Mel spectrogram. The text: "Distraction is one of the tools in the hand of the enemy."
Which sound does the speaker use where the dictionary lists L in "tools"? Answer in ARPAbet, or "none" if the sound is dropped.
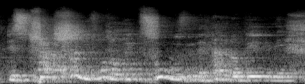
none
